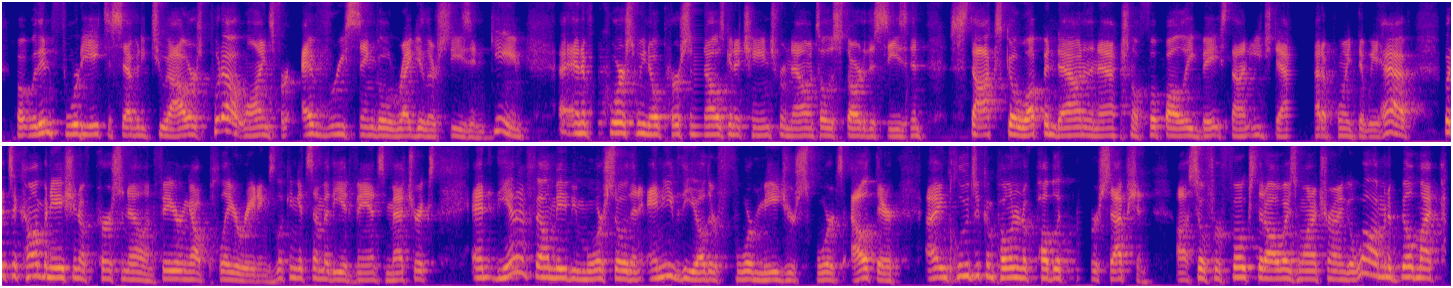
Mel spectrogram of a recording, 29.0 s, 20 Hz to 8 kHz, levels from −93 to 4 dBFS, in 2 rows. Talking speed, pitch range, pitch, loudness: 225 wpm, 155-195 Hz, 175 Hz, -29 LUFS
